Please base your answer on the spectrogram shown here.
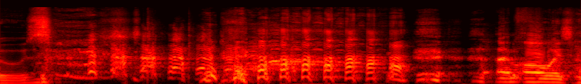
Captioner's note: laughter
